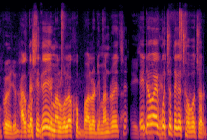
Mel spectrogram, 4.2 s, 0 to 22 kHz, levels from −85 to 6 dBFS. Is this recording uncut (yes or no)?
no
